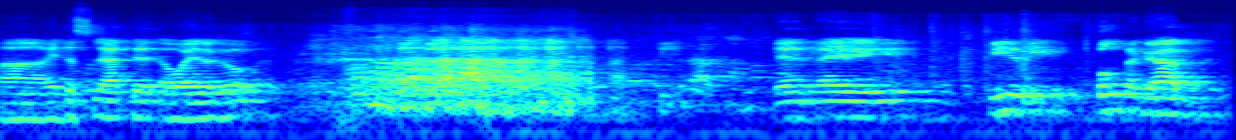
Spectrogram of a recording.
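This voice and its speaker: A man from the Philippines who teaches Hokkien gives a casual workshop lecture to a live audience in a large, echoey hall with a crowd, amid heavy background noise. His mid-range voice is level and unhurried; he code-switches with Tagalog fillers and asks the room questions.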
